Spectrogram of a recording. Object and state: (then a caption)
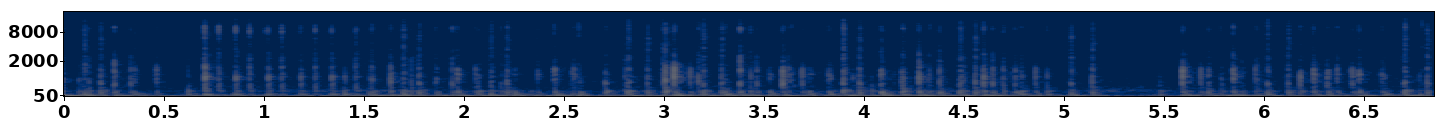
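Plastic laptop keyboard. Both hands type rapidly with short-nailed fingertips on the plastic chiclet keys of a black laptop resting on a desk. The result is a dense, continuous stream of short, crisp key clicks over a steady low hum.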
